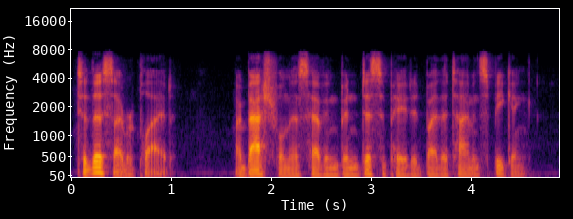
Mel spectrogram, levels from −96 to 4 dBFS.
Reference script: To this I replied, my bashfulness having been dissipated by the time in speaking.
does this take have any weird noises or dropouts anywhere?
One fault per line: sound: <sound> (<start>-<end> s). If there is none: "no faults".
no faults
